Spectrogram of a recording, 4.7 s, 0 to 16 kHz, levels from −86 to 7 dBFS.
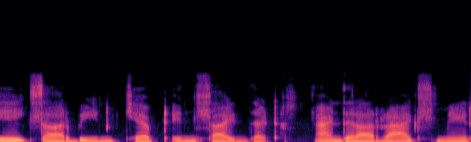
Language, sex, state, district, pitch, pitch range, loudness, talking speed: English, female, Punjab, Pathankot, 195 Hz, 190-195 Hz, -20 LUFS, 140 wpm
